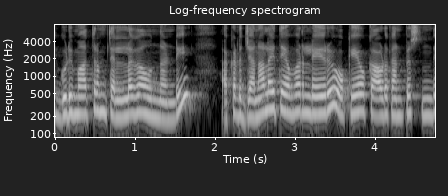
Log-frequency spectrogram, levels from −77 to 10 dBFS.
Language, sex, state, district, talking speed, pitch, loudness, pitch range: Telugu, female, Telangana, Hyderabad, 140 wpm, 225 Hz, -14 LUFS, 205-240 Hz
